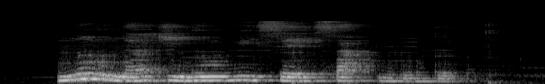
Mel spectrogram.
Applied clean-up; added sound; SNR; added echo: neural separator model SepFormer DNS4.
